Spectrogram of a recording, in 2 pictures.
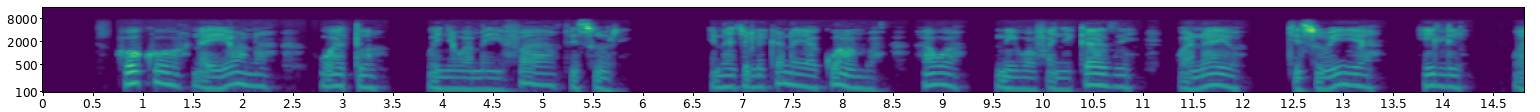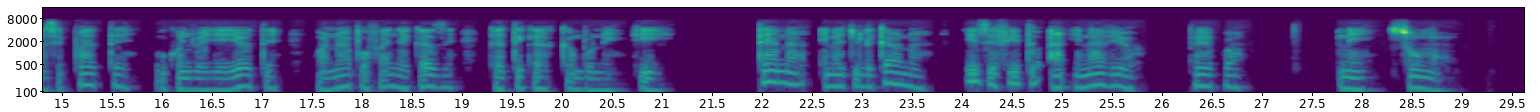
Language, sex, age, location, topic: Swahili, male, 25-35, Nakuru, health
